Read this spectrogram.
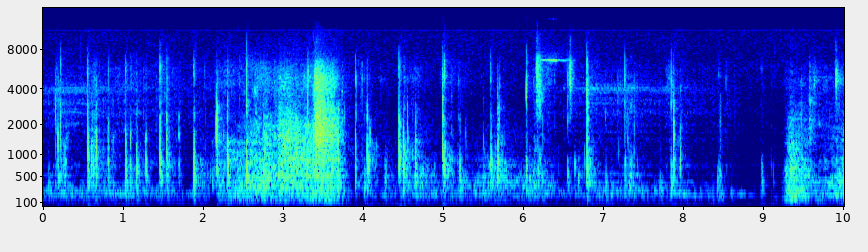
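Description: Footsteps click on a hard floor.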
